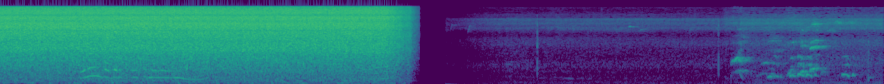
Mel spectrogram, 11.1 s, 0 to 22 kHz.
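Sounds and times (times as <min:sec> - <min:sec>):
waterfall rushing over rock: 0:00.0 - 0:05.2.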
